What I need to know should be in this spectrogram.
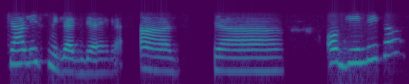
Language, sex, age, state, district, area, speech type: Hindi, female, 60+, Uttar Pradesh, Hardoi, rural, conversation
